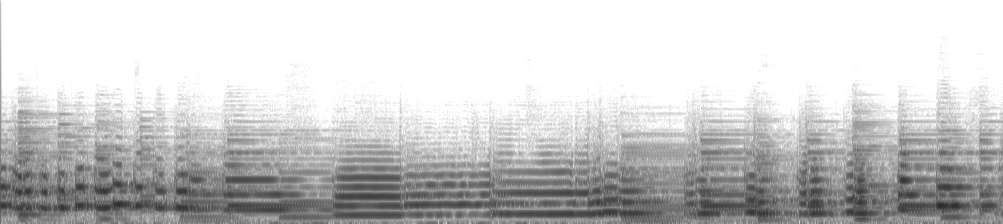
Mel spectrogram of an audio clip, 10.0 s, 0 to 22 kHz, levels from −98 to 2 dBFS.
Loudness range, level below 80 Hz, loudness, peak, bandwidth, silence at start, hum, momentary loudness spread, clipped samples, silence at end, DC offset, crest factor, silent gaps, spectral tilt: 2 LU; -54 dBFS; -26 LUFS; -8 dBFS; 3 kHz; 0 s; none; 8 LU; under 0.1%; 0 s; under 0.1%; 16 dB; none; -13 dB/octave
